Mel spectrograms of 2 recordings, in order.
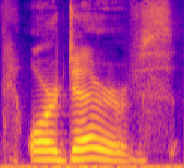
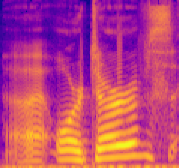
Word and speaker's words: hors d'oeuvres: Like any word that has an H at the beginning of it will be pronounced without it. So you have hors d'oeuvres, which you spell like this.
